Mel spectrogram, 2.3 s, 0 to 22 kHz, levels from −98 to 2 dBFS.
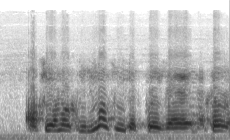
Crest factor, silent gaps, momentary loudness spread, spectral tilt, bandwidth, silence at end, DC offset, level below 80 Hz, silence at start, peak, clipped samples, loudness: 14 dB; none; 4 LU; -6.5 dB/octave; 14 kHz; 0 s; under 0.1%; -50 dBFS; 0.15 s; -8 dBFS; under 0.1%; -21 LUFS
